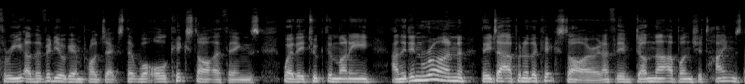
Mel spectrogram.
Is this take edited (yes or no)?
yes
